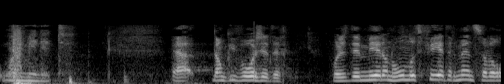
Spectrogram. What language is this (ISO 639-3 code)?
nld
